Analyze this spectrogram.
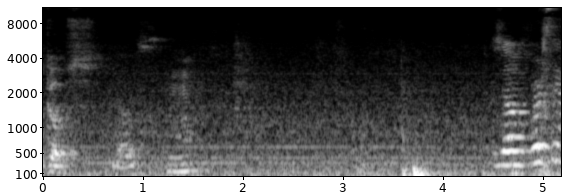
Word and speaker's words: Ghaos: It's just pronounced. It's very simple. It's like ghost with no T, so just ghost.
